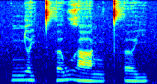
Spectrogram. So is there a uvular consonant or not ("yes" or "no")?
no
